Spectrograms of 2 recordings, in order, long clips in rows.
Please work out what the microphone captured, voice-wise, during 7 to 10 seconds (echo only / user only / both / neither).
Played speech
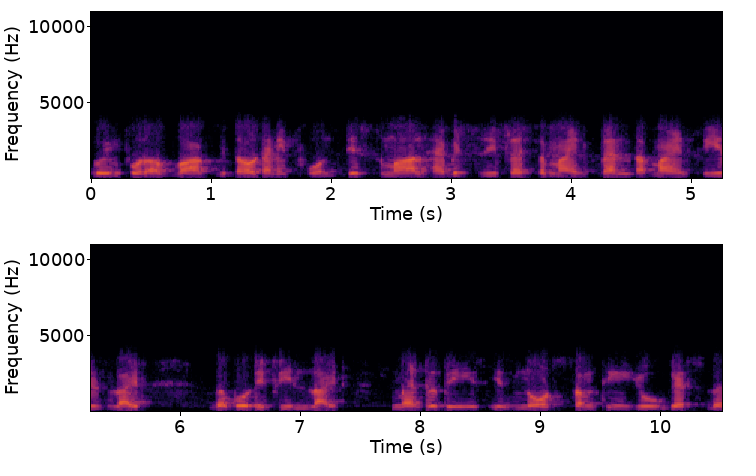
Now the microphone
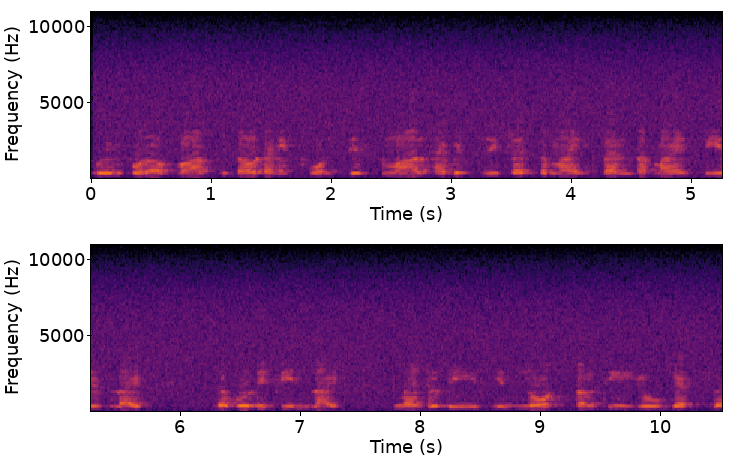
echo only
